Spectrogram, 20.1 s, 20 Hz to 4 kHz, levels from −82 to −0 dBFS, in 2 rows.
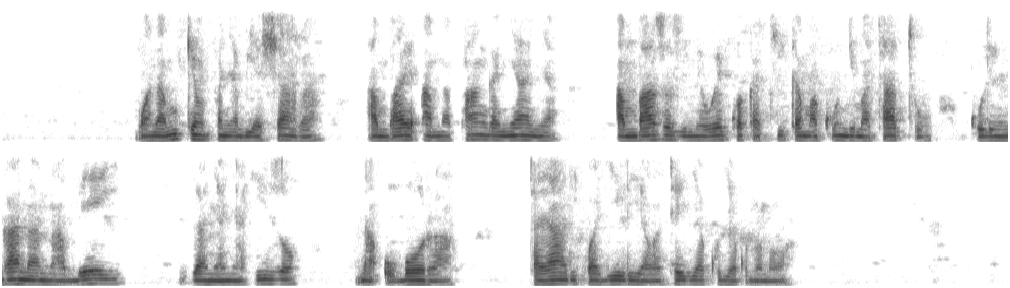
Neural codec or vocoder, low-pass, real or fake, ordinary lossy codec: none; 3.6 kHz; real; AAC, 32 kbps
